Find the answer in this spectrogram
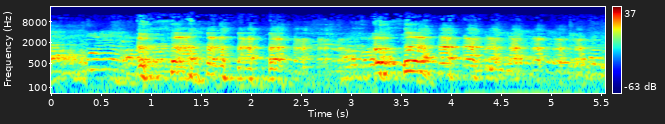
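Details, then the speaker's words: Rapid run of short, harsh, staccato coughs in quick succession, a machine-gun-like recurrent spasmodic cough in a patient; a tubercular cause is considered possible and an X-ray suggested. "In Corallium rubrum it is written, it's a machine gun cough. You see, hear the cough."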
